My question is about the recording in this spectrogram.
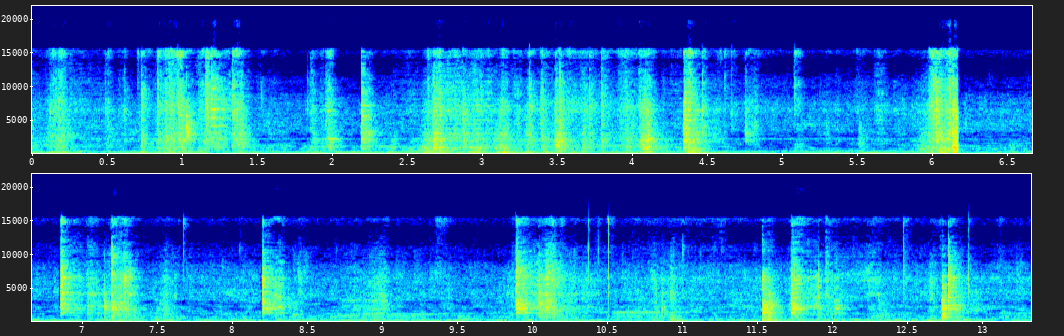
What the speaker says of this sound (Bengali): আমি এখন হাঁড়িটা খুলবো।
